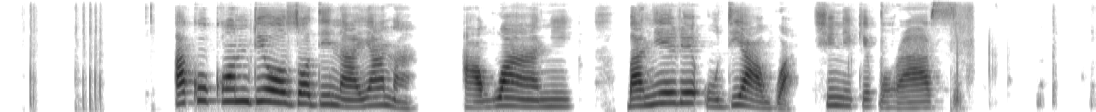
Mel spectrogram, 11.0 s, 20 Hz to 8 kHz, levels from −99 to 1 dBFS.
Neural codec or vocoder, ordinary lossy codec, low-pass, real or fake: none; none; 7.2 kHz; real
